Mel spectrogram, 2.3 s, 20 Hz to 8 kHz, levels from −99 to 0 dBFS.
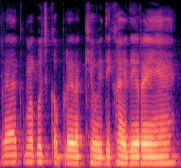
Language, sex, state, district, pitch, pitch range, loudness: Hindi, male, Uttar Pradesh, Shamli, 120 Hz, 115-130 Hz, -16 LUFS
